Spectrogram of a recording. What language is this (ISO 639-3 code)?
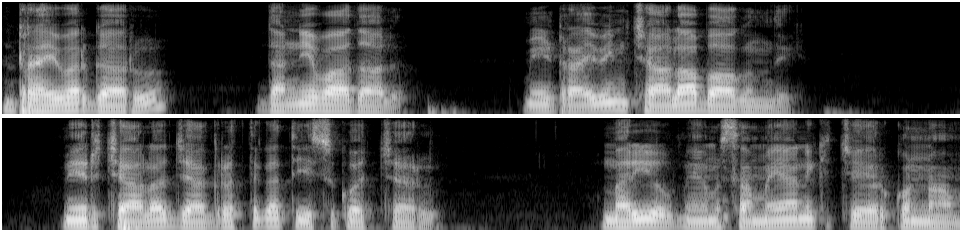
tel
